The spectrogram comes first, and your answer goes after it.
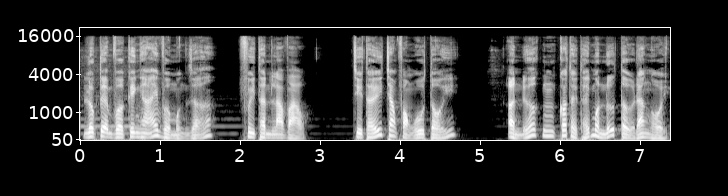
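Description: A man narrating a martial-arts novel as an audiobook, in a steady, even storytelling manner. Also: medium pitch, brisk.

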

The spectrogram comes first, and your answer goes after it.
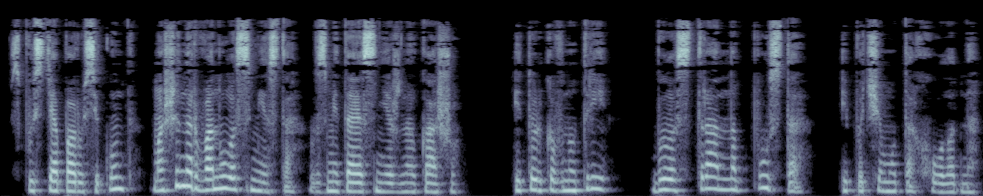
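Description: A woman's voice: medium pitch, a little mellow. Woman reading an audiobook. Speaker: audiobook narrator. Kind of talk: scripted audiobook narration.

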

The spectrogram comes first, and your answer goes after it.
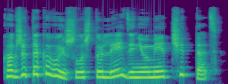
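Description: A woman voicing a haughty, spoiled young noblewoman who talks in a sneering, shrill way. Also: animated, moderate pace, a little mellow, lightly acted. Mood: demanding.

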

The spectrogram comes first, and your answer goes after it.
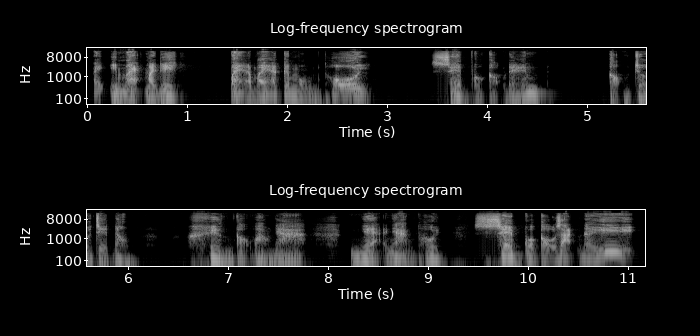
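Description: Man as fussy old exorcist, stammering then bossy, lively pitch, lowish voice. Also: moderate pace, slightly rough, no room sound, clean studio sound, heavily acted. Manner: stammering, fussing.

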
